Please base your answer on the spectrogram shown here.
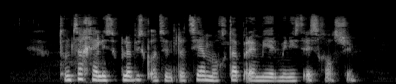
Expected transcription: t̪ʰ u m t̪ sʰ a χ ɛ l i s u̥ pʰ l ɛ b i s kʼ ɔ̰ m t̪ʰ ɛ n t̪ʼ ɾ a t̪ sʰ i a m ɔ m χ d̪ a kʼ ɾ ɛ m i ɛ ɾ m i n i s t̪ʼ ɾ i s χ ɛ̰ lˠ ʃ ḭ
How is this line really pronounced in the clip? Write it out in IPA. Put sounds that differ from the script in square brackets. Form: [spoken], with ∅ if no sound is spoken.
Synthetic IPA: t̪ʰ u m t̪ sʰ a χ ɛ l i s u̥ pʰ l ɛ b i s kʼ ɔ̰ [n] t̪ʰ ɛ n t̪ʼ ɾ a t̪ sʰ i a m ɔ [∅] χ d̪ a [pʼ] ɾ ɛ m i ɛ ɾ m i n i s t̪ʼ ɾ i s χ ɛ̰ lˠ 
